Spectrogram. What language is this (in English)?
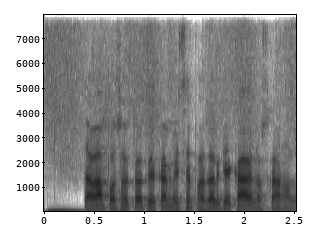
Bhojpuri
